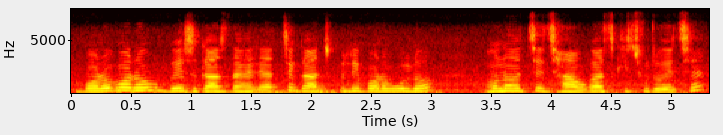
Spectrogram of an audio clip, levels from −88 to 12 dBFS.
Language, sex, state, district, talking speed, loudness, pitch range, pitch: Bengali, female, West Bengal, Paschim Medinipur, 180 wpm, -17 LUFS, 225-255 Hz, 230 Hz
